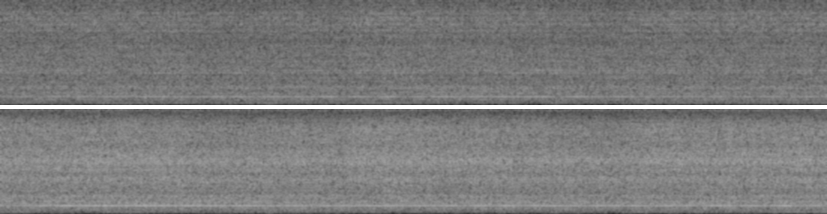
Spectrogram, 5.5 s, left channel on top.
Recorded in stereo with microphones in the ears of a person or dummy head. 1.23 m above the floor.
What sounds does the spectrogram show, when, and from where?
0.0 s running water: 35° right (ahead or behind), 0.8 m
